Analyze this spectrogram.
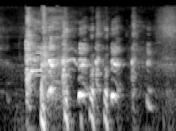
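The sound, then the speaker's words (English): Coughing fit from a piece of ginger nut biscuit stuck in the throat: a quick run of many harsh, voiced coughs, loud and with no talk over them. “Got a bit of ginger nut stuck in my throat.”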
